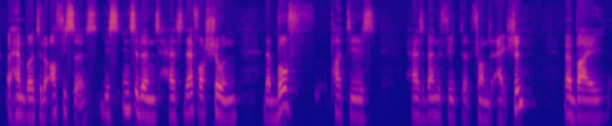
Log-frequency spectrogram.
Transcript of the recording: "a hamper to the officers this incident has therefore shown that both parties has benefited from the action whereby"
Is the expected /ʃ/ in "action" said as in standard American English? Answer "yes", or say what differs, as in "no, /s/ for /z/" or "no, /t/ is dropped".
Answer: yes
